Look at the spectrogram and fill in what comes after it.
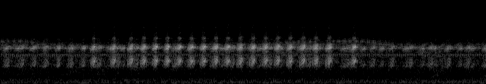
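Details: Tree frogs calling at night in April at a pond in north-east Italy, a quick train of sharp pulsed croaks about four per second swelling then fading, over a soft continuous insect trill.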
